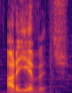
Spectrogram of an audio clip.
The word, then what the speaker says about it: Arjevic: Der Günni möchte wissen, wie wird dein Nachname eigentlich ausgesprochen? Arjevic.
